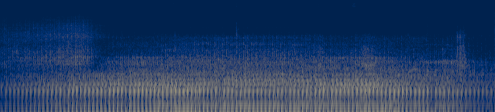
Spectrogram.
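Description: Royal Enfield Himalayan motorcycles rumble nearby with a loud, steady single-cylinder thump, swelling slightly as they pass and easing off toward the end on a cold, muddy ride around Santa Cruz.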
